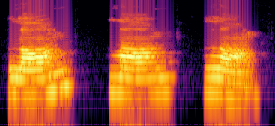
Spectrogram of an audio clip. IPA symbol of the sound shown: lɔŋ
